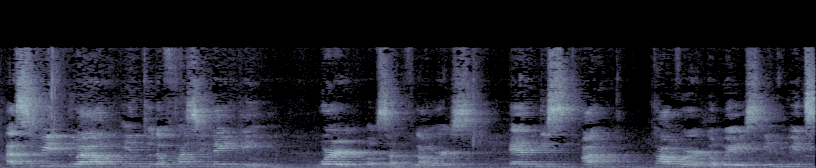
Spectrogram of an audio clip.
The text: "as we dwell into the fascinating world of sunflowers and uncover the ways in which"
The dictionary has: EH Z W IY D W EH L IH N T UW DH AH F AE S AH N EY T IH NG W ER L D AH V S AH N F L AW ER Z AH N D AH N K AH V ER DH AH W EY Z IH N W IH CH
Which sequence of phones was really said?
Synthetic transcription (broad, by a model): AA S W IY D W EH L IH N T UW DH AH F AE S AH N EY T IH NG W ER D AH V S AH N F L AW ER S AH N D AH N K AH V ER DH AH W EY S IH N W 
